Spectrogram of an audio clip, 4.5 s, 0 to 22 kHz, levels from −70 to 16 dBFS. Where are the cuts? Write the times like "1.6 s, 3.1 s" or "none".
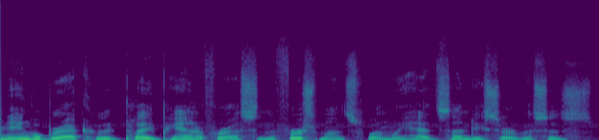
none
